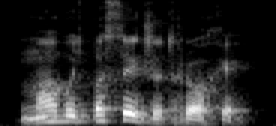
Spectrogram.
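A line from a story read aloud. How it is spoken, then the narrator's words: Surprisingly calm voice. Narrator (Ukrainian): відказав він напрочуд спокійним голосом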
